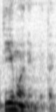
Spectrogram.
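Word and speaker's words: demon: 우리는 뭐 데몬 이렇게 부르기도 하는데 이제 보통 이제 영어식 발음은 디몬입니다.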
